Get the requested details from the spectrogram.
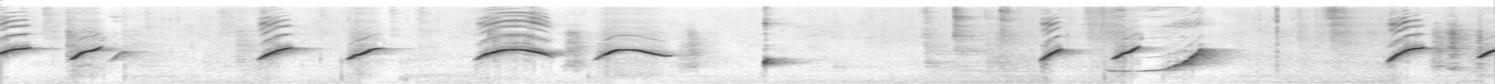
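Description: A parrot whistles and squawks loudly in short rising calls, close by.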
